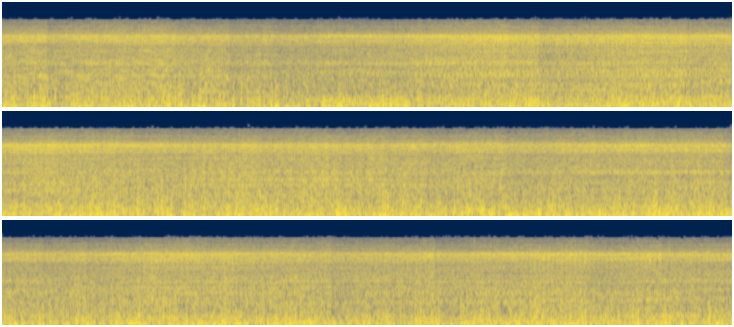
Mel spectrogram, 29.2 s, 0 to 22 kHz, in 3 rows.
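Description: Steady wind rush on the microphone from a motorcycle cruising at road speed, with a Ducati Monster 821's 821 cc L-twin engine running underneath. Faint rising engine notes come through a few seconds in.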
